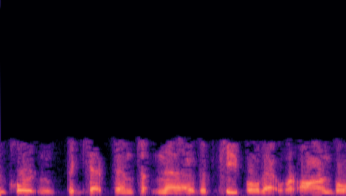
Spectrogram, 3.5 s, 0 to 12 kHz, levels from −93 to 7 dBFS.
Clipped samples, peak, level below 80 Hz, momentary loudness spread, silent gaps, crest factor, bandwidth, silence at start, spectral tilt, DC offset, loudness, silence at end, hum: under 0.1%; -8 dBFS; -72 dBFS; 6 LU; none; 14 dB; 3.7 kHz; 0 s; -10 dB/octave; under 0.1%; -23 LUFS; 0 s; none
